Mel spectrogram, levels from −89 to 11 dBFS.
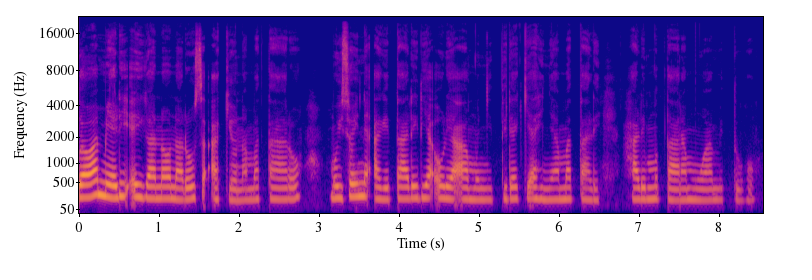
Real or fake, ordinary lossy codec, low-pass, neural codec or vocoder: real; none; 19.8 kHz; none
